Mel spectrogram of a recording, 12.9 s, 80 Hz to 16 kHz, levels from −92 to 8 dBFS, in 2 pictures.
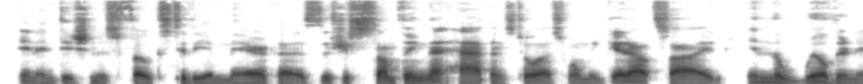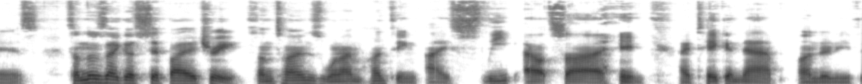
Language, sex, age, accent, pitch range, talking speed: English, male, 20-39, American, 80-110 Hz, 180 wpm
